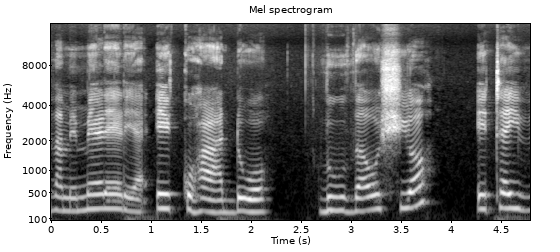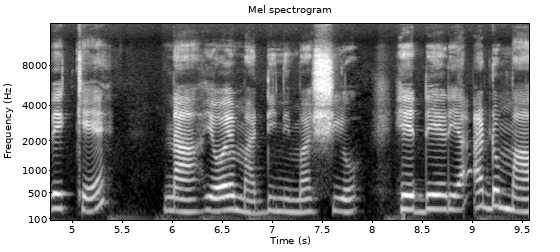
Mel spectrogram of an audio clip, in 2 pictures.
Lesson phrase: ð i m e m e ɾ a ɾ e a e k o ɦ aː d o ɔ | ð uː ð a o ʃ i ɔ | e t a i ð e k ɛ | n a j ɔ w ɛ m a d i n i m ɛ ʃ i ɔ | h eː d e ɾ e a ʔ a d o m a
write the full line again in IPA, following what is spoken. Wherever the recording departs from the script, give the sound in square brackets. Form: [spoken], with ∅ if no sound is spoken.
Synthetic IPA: ð [a] m e m [ɛ] ɾ [ɛ] ɾ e a e k o ɦ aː d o ɔ | ð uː ð a o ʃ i ɔ | e t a i ð e k ɛ | n a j ɔ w ɛ m a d i n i m [a] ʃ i ɔ | h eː d e ɾ e a ʔ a d o m a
